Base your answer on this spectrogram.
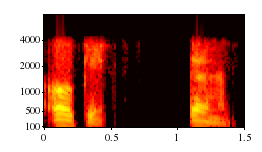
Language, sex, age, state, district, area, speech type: Telugu, male, 18-30, Telangana, Nagarkurnool, urban, conversation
